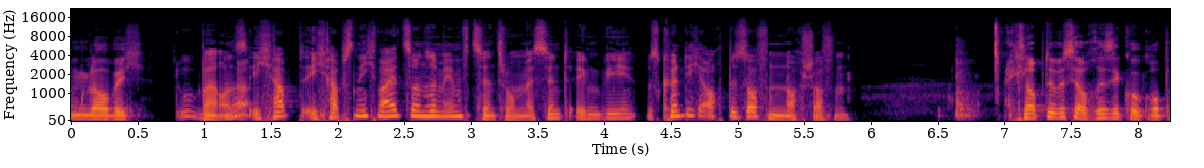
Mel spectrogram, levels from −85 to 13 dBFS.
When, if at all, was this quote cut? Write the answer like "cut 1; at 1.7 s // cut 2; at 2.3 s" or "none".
none

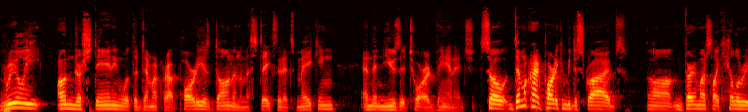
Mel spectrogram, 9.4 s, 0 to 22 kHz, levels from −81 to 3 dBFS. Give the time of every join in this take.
cut 1; at 5.9 s

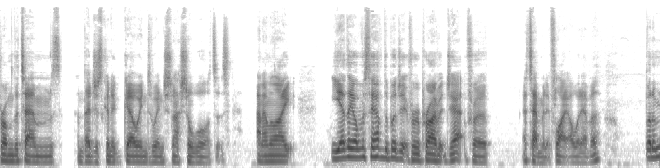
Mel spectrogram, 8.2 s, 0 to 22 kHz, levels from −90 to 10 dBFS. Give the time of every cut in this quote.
cut 1; at 6.4 s

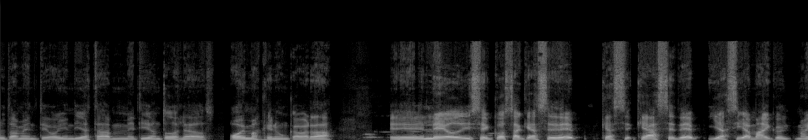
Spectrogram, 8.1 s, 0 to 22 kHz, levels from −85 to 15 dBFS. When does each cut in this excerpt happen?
cut 1; at 2.2 s

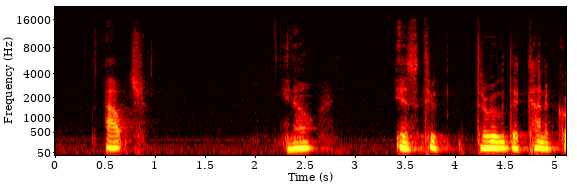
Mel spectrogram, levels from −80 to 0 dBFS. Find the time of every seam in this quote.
cut 1; at 3.7 s

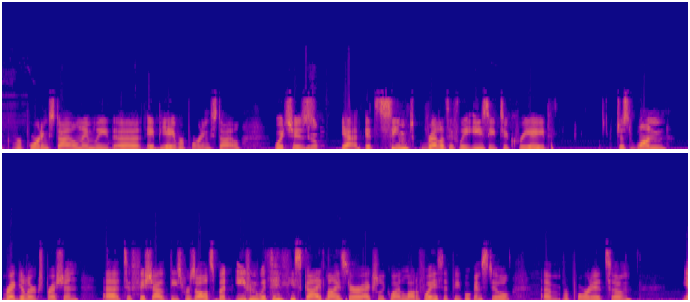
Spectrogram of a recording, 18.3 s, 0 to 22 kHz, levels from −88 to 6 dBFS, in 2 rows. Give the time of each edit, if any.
cut 1; at 4.4 s

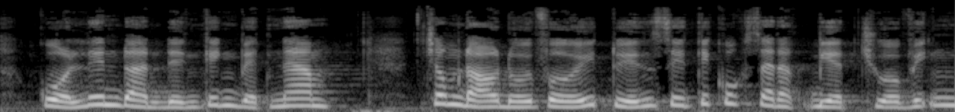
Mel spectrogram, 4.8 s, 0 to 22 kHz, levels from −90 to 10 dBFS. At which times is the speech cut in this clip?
cut 1; at 2.0 s

